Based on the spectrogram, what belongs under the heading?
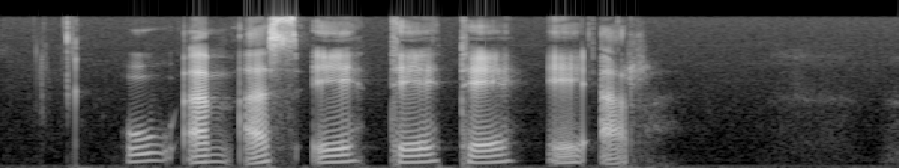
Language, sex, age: Norwegian, male, 39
